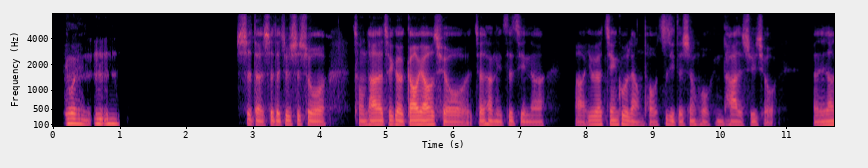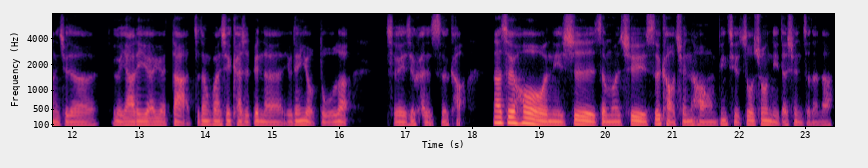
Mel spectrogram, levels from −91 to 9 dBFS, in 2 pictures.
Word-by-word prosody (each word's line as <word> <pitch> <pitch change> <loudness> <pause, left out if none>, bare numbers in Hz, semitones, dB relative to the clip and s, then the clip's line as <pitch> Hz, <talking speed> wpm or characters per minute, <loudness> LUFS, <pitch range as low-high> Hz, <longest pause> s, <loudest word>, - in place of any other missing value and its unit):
因 130 - +1
为， 130 - +5
嗯 115 -3 -2
嗯。 125 -1 -1 1.8
是 - - 0
的 100 -2 -1
是 105 +3 +1
的， 100 -1 +1
就 110 +1 -1
是 110 +1 -1
说 95 -4 +1 0.4
从 100 -1 -4
她 105 0 +4
的 105 - +5
这 110 +2 -2
个 105 -2 +4
高 105 +2 +6
要 110 +1 +6
求 90 -5 -2
加 100 - -2
上 100 -3 -1
你 90 - -3
自 100 +3 -5
己 95 0 -5
呢， 85 0 -6 0.5
呃， 85 -1 -6
又 110 +1 -3
要 110 0 +2
兼 110 0 -2
顾 110 0 0
2 90 -5 -3
头 85 0 -8
自 115 +5 -6
己 100 -3 -2
的 90 - -6
生 95 +2 -2
活 95 -4 -9
跟 95 -1 -11
她 95 -1 -2
的 85 - -6
需 95 +1 -5
求， - - -7 0.6
有 85 - -5
些 90 - -2
让 95 0 +1
你 85 - -5
觉 85 - -5
得 85 +2 -5 0.2
这 100 - -7
个 95 - -1
压 90 0 0
力 95 0 0
越 95 -1 +1
来 90 - -1
越 90 -2 -4
大， - - -1
这 - - -11
段 100 -1 0
关 95 -1 -1
系 100 0 0
开 95 -1 -3
始 90 - -5
变 100 -2 -1
得 85 -1 -5
有 90 - -7
点 100 +1 +1
有 100 -3 0
毒 85 +2 -5
了， 95 - -2 0.5
所 90 - -5
以 85 - 0
就 95 +3 -5
开 - - -8
始 - - -4
思 - - -4
考。 - - -10 0.4
那 150 0 +6
最 150 +1 +8
后 125 -9 +7
你 90 -1 +2
是 100 -1 +4
怎 90 -1 -1
么 90 0 -1
去 100 +1 +3
思 115 +5 +2
考 90 -8 -2
权 90 +3 -3
衡， 85 -2 -4
并 105 +4 -4
且 95 -3 -5
做 105 +5 -2
出 105 +1 -1
了 - - +2
你 85 -4 -2
的 90 - -6
选 90 -5 -5
择 80 +2 -11
的 80 0 -12
呢？ 85 0 -10
95 Hz, 250 characters per minute, -26 LUFS, 90-105 Hz, 1.8 s, 最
